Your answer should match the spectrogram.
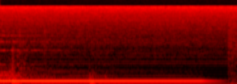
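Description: The last held chord of the song's keyboard backing, a steady, pure-sounding tone slowly dying away.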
